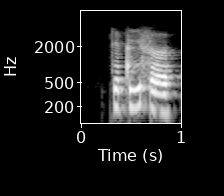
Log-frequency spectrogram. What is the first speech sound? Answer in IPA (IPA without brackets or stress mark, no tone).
k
